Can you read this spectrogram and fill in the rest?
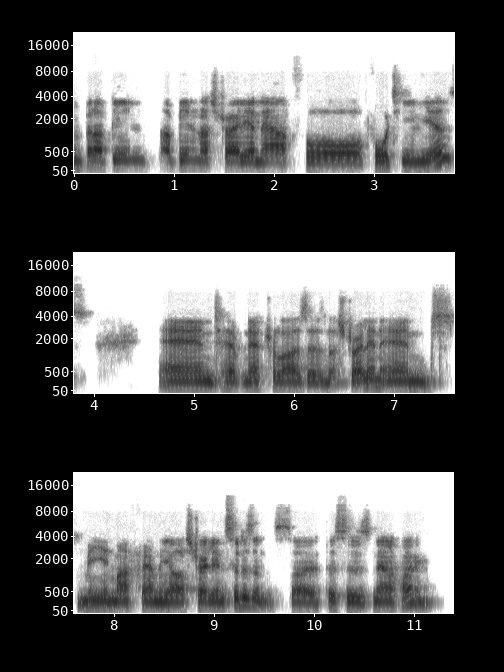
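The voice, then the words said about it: Slight South African accent. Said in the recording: “do I detect a slight accent? ... You do. Born and bred in South Africa”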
